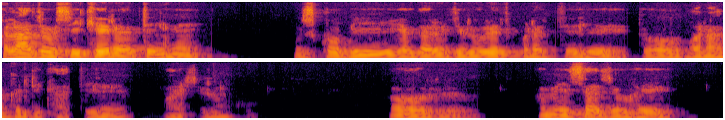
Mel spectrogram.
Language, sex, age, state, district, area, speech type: Hindi, male, 60+, Uttar Pradesh, Prayagraj, rural, spontaneous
